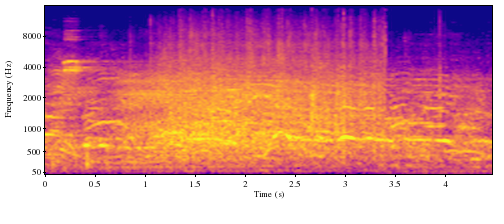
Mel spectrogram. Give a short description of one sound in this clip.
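A crowd cheers and applauds in the distance.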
